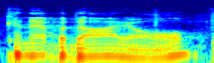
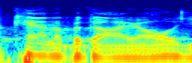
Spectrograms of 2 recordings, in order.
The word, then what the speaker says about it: cannabidiol: Cannabidiol, or cannabidiol, you hear it pronounced both ways.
